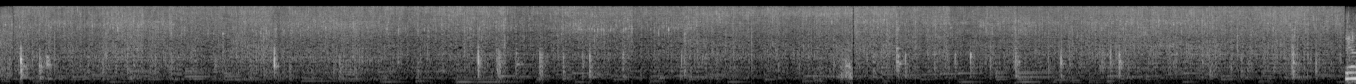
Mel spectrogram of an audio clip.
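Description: Abalone and garlic sizzling in melted butter in a nonstick frying pan, stirred and turned with a wooden spatula: a steady hiss with scattered crackles.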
